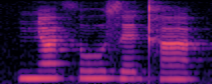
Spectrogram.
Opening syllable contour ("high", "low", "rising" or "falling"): high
